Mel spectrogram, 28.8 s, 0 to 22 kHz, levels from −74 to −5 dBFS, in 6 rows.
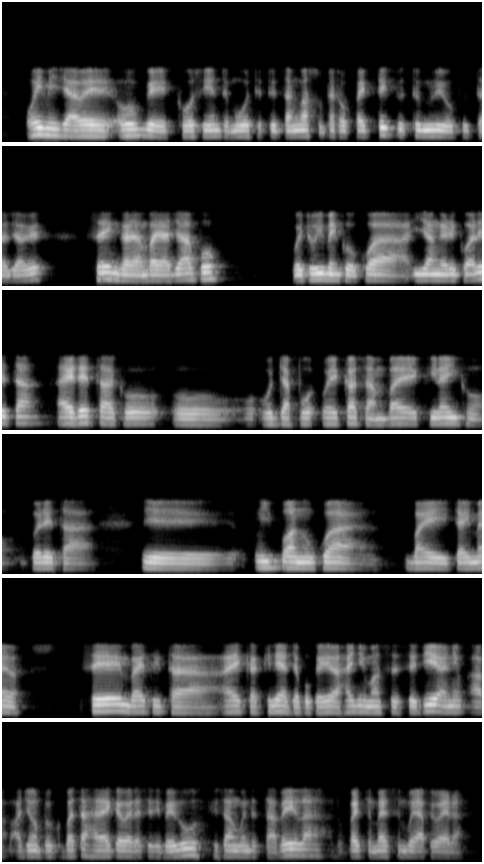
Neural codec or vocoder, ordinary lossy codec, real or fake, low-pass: codec, 24 kHz, 0.5 kbps, DualCodec; none; fake; 3.6 kHz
